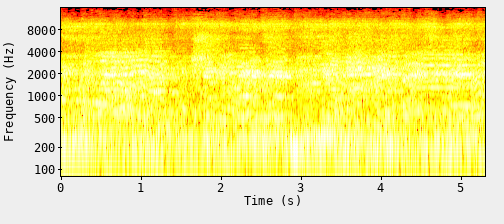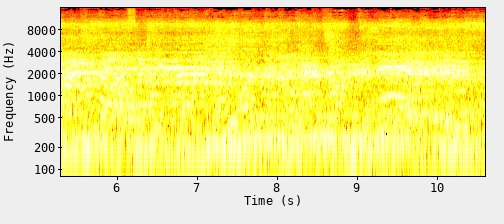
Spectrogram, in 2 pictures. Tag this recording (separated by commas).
Music, Speech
